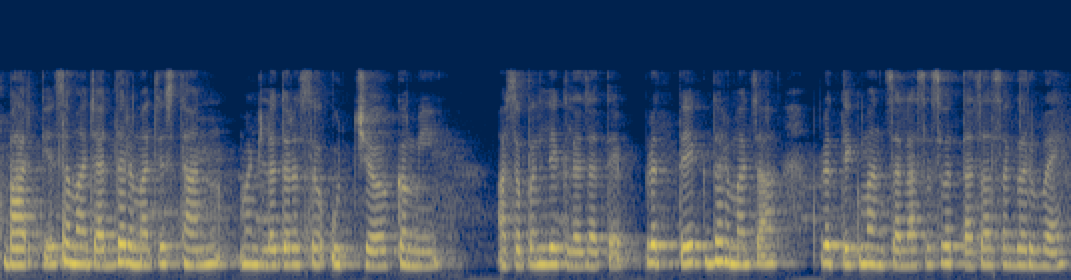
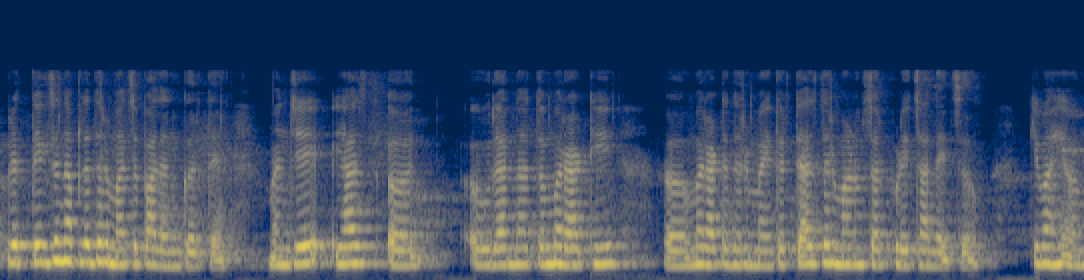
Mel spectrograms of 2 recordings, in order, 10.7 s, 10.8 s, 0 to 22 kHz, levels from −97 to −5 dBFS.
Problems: background sounds at intervals, background conversations at intervals, echo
